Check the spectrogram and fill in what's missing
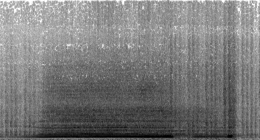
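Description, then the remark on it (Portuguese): A tourist steam train running between Morretes and Antonina on the coast of Paraná, Brazil: the locomotive's whistle sounds in a long, loud, steady blast of about three seconds, then a shorter toot follows, over the rumble of the train running along the tracks. “Quem já ouviu o som característico do trem a vapor nunca mais esquece.”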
